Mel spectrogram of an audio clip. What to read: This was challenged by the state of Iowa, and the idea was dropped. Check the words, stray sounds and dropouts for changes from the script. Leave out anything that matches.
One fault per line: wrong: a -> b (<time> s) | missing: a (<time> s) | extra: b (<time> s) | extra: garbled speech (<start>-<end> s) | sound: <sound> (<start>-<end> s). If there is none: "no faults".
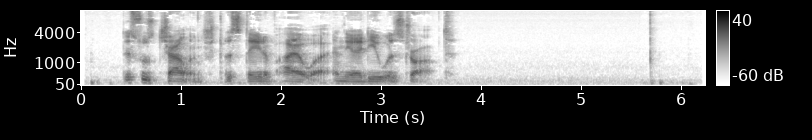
missing: by (1.4 s)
